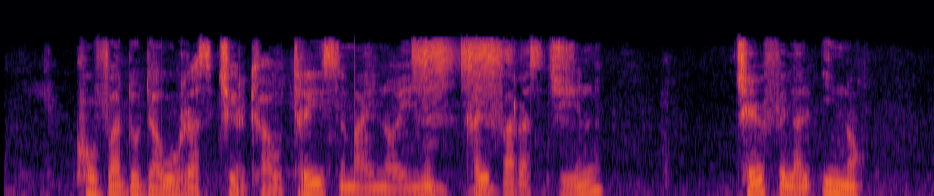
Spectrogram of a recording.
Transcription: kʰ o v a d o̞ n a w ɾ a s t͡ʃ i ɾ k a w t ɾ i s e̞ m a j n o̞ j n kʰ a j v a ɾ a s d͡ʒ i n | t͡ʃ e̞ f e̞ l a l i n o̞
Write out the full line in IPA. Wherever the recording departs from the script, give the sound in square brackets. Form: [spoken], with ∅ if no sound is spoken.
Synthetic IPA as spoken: kʰ o v a d o̞ [d] a w ɾ a s t͡ʃ i ɾ [kʰ] a w t ɾ i s e̞ m a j n o̞ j n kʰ a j [f] a ɾ a s d͡ʒ i n | t͡ʃ e̞ f e̞ l a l i n o̞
